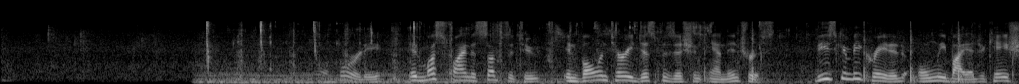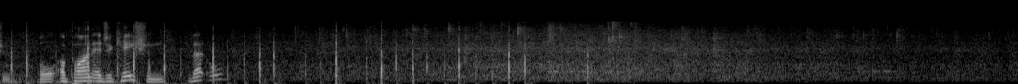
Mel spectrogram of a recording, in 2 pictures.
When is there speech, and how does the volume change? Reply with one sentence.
The speech can be heard from 3.1 to 12.4 s, at a steady volume.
